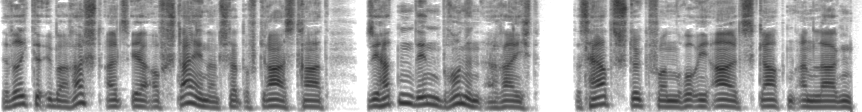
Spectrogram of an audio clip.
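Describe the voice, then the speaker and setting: A man narrating a novel in a steady, even storytelling manner, recorded on a close mic. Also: medium pitch, measured pace, no echo. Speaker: audiobook narrator. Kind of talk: scripted narration.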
